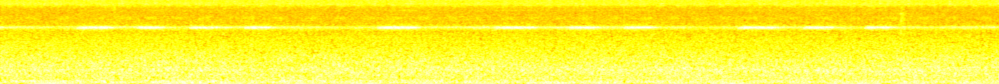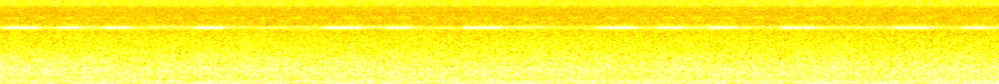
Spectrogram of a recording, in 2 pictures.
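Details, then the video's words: Crimean crickets singing at night in the south as a night breeze blows: rhythmic high chirp bursts repeating steadily, with a soft pause near the middle, over continuous windy hiss and a high background drone. "Звук ночи. Юг. Крым. Сверчки поют. Ночной бриз."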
